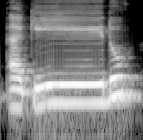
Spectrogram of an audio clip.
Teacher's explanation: आऊदू आऊदू, हमज़ा ज़बर आ, काफ लेरिया की दाल पेश दू अकीदू, हमज़ा ज़बर आ, काफ लेरिया की दाल पेश दू अकीदू। अब यहाँ हम काफ को खींच के पढ़ेंगे, काफ को लंबा करके पढ़ेंगे।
